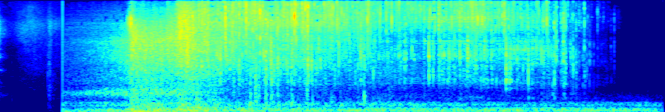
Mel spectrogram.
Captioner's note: collision and debris falling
